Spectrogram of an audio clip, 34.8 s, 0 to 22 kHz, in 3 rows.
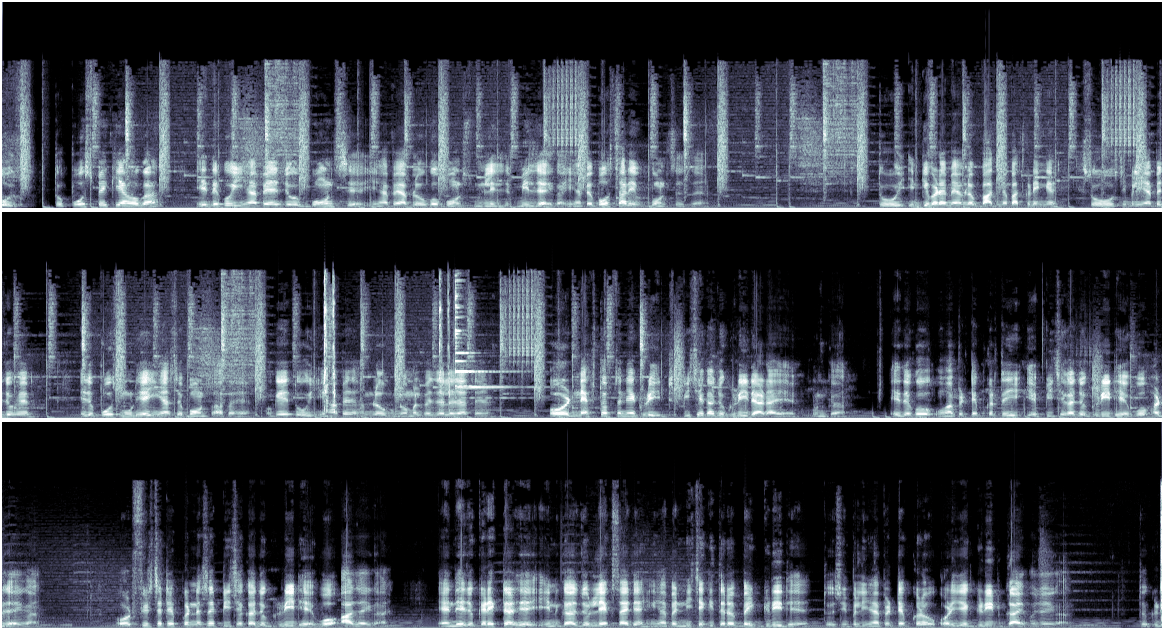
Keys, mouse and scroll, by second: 6.8 click, 20.2-34.8 drag.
